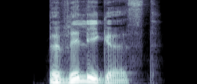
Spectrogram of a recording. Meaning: second-person singular subjunctive I of bewilligen
- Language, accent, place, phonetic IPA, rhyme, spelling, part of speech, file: German, Germany, Berlin, [bəˈvɪlɪɡəst], -ɪlɪɡəst, bewilligest, verb, De-bewilligest.ogg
